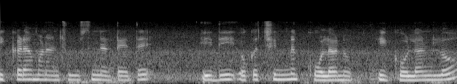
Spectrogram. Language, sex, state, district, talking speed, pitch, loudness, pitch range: Telugu, female, Andhra Pradesh, Anantapur, 145 wpm, 215 Hz, -15 LUFS, 200-225 Hz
